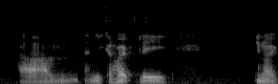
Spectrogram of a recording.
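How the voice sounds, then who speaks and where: With a southern English accent, a man speaks in a very deep, low pitch. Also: very clean recording, silent background. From southern England (Sussex, near Brighton). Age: 20s. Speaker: podcast co-host. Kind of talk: casual chat. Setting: home studio in living room.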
